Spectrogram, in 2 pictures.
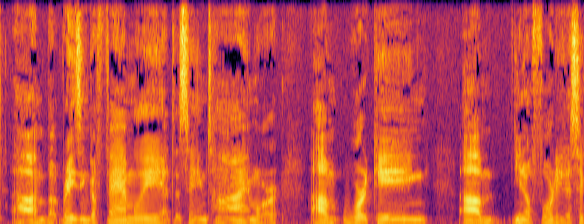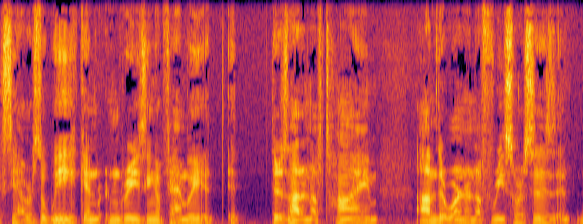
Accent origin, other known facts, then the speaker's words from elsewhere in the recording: Perth Amboy, New Jersey, United States; We grew up in Perth Amboy, New Jersey, a heavily Hispanic city in New Jersey.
